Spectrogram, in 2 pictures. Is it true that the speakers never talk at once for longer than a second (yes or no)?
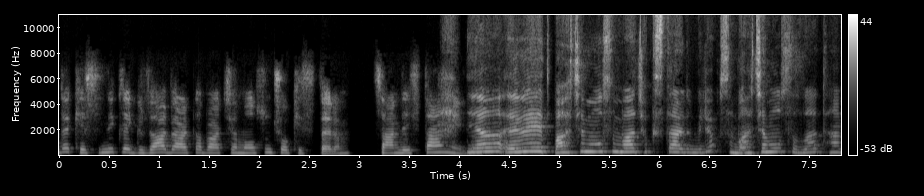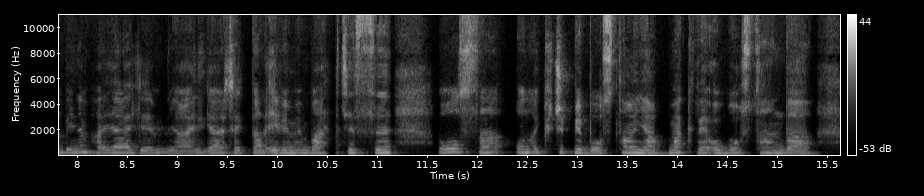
yes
